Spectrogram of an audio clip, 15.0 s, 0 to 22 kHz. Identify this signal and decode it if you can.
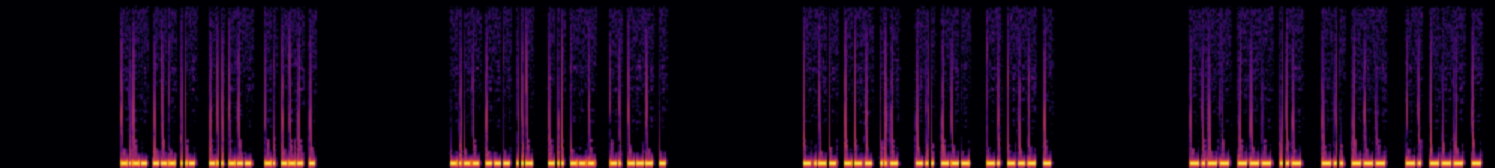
Morse code, heard as a keyed tone, about 56 wpm, 700 Hz. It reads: YOU DO NOT YOU DO NOT YOU DO NOT YOU DO NOT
